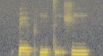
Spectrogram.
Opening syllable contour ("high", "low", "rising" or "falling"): high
